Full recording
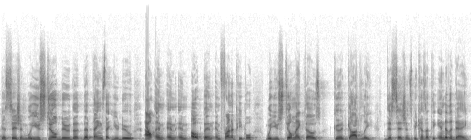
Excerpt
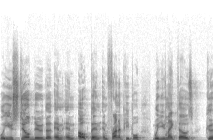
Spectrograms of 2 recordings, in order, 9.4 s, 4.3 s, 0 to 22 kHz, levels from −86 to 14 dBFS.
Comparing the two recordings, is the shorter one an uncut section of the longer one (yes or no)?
no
